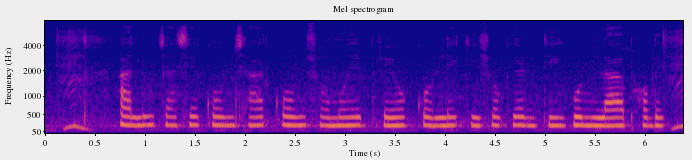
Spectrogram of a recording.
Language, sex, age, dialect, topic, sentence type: Bengali, female, 18-24, Rajbangshi, agriculture, question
